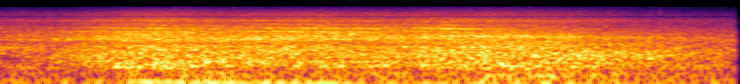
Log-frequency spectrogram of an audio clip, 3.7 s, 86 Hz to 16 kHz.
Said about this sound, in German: Wir stehen jetzt ungefähr entfernt gute 25 Meter vom Gleis. Ja, wenn nicht 30, 25, 30 Meter. Jetzt kommt ein Zug, Sie können es hier sehen.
